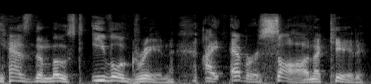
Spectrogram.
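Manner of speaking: ordinary delivery, nothing marked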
